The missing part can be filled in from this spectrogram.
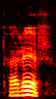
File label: hello, armenian western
